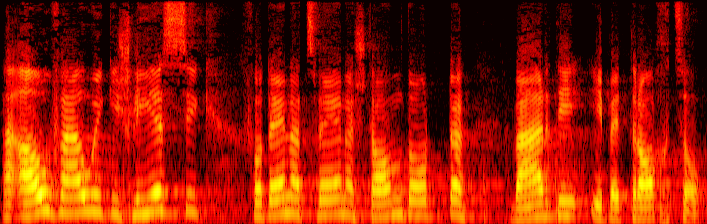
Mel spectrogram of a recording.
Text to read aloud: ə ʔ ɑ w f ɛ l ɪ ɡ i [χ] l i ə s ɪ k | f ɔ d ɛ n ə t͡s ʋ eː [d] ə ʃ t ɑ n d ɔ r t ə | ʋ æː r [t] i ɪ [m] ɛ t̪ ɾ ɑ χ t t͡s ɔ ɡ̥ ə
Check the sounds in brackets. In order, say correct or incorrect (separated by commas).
incorrect, incorrect, incorrect, incorrect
